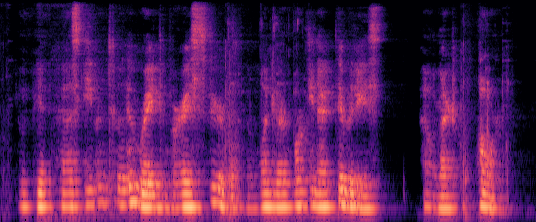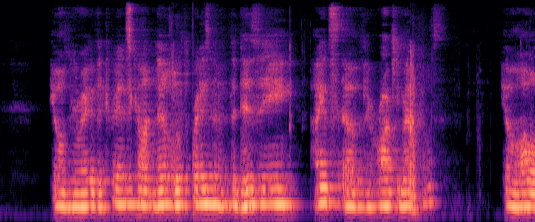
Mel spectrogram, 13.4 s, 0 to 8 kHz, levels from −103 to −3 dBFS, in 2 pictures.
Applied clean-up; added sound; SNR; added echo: neural mask model DeepFilterNet 3.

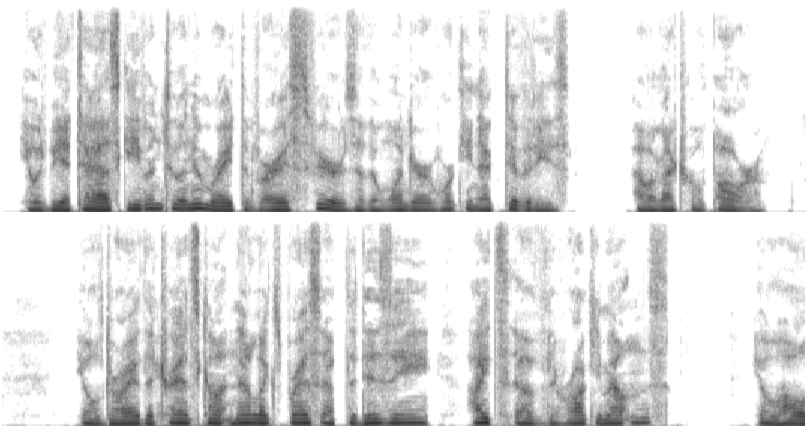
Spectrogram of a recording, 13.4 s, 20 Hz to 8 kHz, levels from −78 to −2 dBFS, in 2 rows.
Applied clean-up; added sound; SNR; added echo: none; none; none; none.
